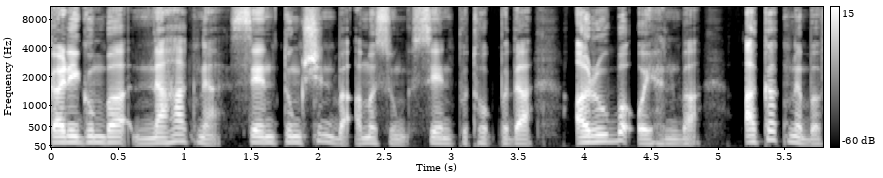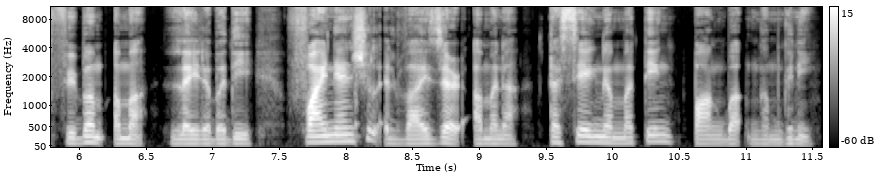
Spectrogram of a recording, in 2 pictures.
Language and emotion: Manipuri, neutral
